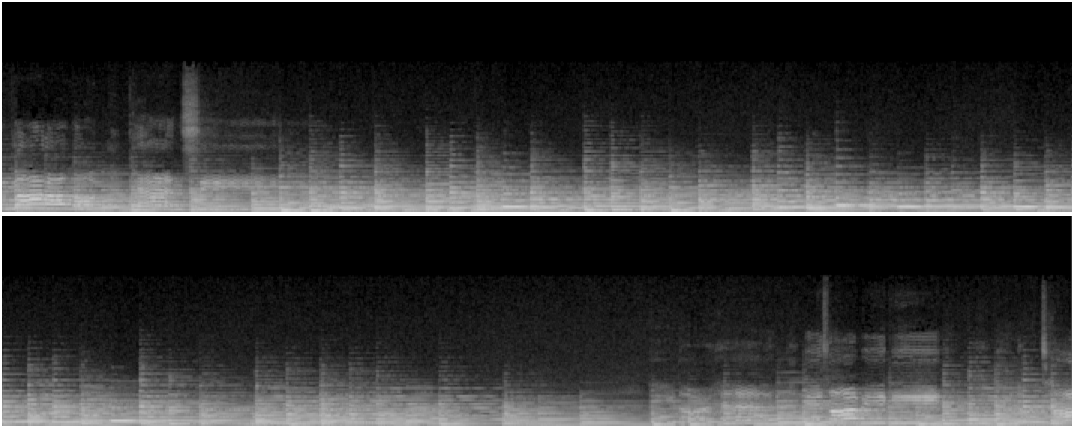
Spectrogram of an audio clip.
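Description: Piano playing with a solo singer in a classical style. The voice has a wide vibrato and is heard at the start and again near the end, with the piano carrying the stretch between.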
